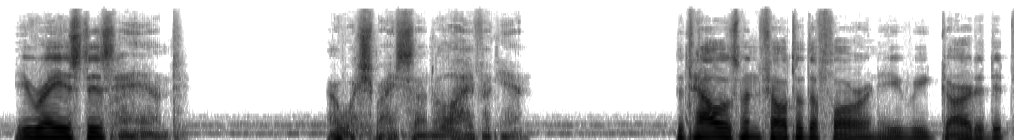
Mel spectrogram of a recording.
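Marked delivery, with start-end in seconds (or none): 2.5-4.0 soft, reluctant utterance; subdued wish. A narrator's reading. Husband reluctantly wishes his son alive, subdued. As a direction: say it low in volume, reluctantly.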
